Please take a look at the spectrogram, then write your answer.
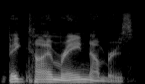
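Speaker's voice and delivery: ordinary talk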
